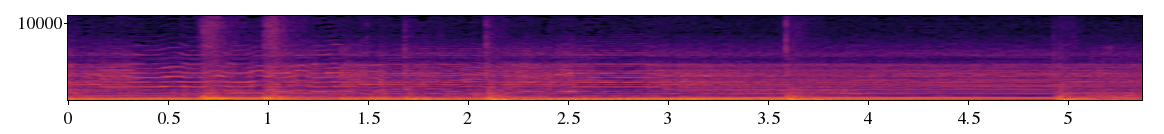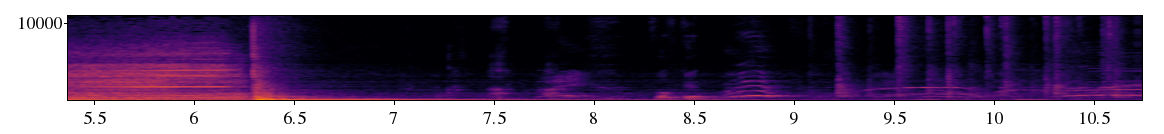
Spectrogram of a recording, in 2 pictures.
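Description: Thrash metal band playing live, with distorted electric guitars, bass and drum kit, bringing a song to its end with a last hit about six seconds in, after which the band's sound dies away. In the last few seconds, voices from the audience shout and cheer.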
